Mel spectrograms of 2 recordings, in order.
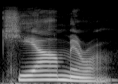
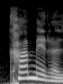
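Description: First: The first syllable sounds like 'kya'. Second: The first syllable sounds like a plain 'ka'. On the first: The speaker calls it right. "キャメラしますね" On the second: The speaker calls it wrong. "このカメラじゃなくて"

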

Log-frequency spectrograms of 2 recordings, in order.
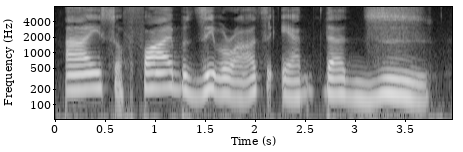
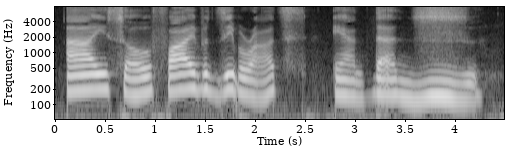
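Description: The two takes are said the same way.

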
